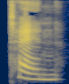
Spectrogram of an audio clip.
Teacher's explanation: The Spanish T is softer than the English T. To produce the English T, your tongue touches the gum ridge behind your upper front teeth.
